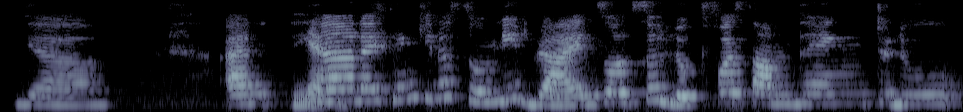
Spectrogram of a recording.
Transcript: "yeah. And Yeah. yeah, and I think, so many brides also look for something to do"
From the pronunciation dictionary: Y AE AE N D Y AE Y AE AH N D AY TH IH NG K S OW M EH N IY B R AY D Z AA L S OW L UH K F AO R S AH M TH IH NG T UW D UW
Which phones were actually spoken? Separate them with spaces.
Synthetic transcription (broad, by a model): Y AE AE N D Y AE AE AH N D AY T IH NG K S OW M EH N IY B R AY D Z AA L S OW L UH K F AO R S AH M T IH NG T UW D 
